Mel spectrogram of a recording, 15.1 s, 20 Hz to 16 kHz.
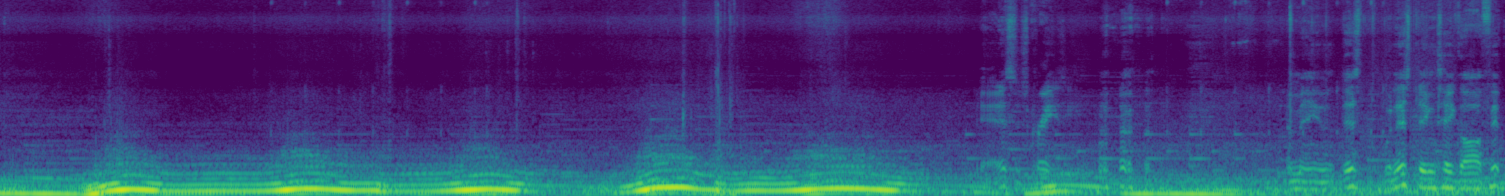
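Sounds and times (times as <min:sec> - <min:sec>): moving car rumble: 0:00.0 - 0:15.0
music with sliding bass: 0:00.0 - 0:15.0.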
